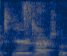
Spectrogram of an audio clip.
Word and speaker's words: pterodactyl: her, and I was like, "Why can't you hear a pterodactyl going to the bathroom?" She's like, "Why?" I was like, "Because the P is silent."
